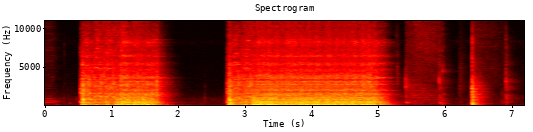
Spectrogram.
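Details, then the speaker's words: Sea-Doo engine fired briefly: two short bursts of even, steady running with no misfire stumble or knock, though thought possibly dead on one cylinder; sounds smooth and healthy, normal running. "that engine even sounds healthy. It's funny that it's uh dead on the one cylinder. Although no, you can hear it running, but it's smooth."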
